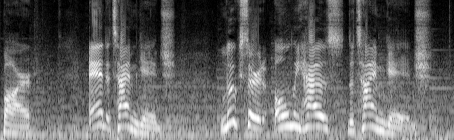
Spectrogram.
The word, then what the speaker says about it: Luxord: I like Luxord, and I'm gonna keep calling him Luxord, because that's how his name is pronounced. Apparently.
